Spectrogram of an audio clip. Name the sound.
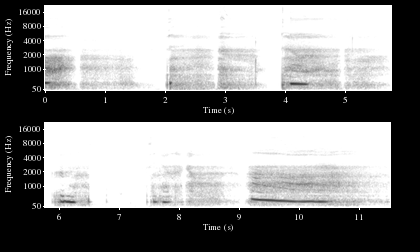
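heavy panting breaths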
